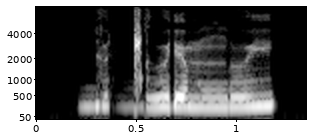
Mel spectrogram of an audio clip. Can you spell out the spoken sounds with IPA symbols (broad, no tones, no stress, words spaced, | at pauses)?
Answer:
ɡʲɨɡ͡ǁɨ ɾʲɛmŋɨj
